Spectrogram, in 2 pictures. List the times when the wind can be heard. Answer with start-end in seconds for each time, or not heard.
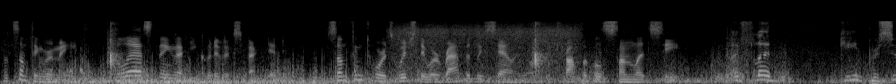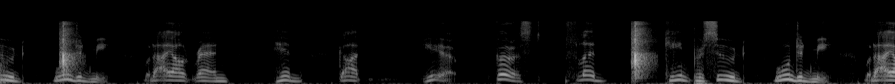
0.0-9.1.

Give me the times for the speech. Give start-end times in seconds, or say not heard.
0.0-7.8, 8.4-15.0, 15.6-17.8.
